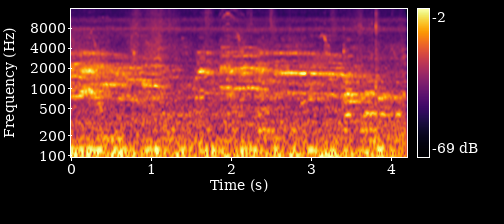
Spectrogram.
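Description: Chickens calling faintly, with several drawn-out crowing calls from a rooster, over a low steady background.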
